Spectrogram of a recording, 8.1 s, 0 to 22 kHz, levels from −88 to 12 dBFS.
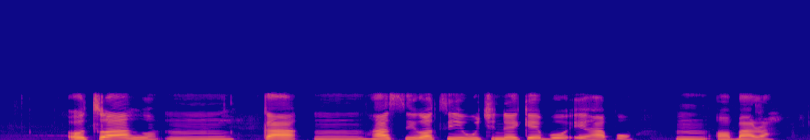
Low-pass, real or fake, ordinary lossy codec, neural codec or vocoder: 7.2 kHz; real; none; none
